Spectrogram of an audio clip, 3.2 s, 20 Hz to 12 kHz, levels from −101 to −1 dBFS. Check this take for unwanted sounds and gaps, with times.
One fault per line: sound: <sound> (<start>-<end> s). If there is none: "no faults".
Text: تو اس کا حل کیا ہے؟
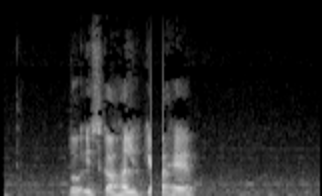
sound: dropout (1.5-1.6 s)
